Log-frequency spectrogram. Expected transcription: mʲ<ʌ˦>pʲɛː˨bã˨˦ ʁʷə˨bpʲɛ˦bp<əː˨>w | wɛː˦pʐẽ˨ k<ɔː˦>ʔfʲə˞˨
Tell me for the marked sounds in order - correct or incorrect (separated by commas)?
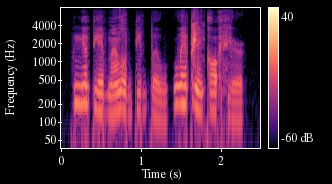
incorrect, incorrect, correct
